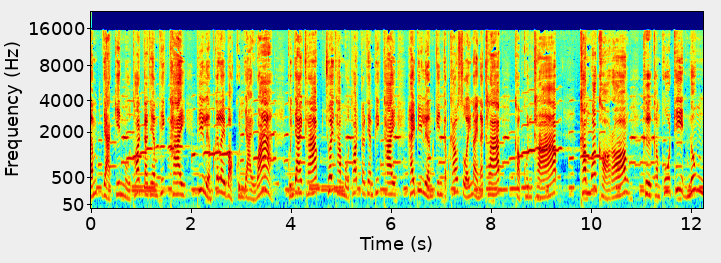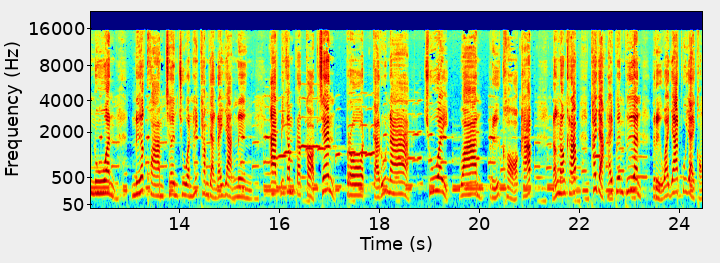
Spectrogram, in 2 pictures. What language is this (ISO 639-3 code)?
tha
